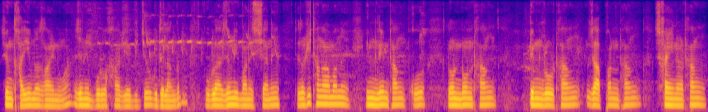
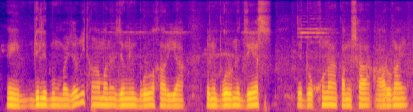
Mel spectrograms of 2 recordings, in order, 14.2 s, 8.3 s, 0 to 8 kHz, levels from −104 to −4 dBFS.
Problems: none marked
